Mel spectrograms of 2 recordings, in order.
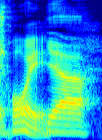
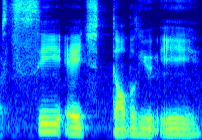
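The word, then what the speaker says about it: Choi: it in English yeah they call it chy but it's like so completely different from how Korean people pronounce it yeah I don't know why they decided to write it as c h o i mhm I take it back it sounds more like CH hwe or C AE as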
